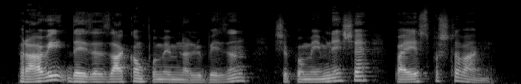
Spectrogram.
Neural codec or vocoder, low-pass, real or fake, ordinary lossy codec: vocoder, 44.1 kHz, 128 mel bands, Pupu-Vocoder; 19.8 kHz; fake; none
